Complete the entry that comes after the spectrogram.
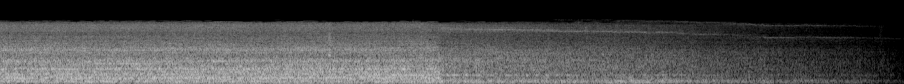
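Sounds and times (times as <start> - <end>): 
Datsun 240Z engine during rally drive: 0.0 - 5.6.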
